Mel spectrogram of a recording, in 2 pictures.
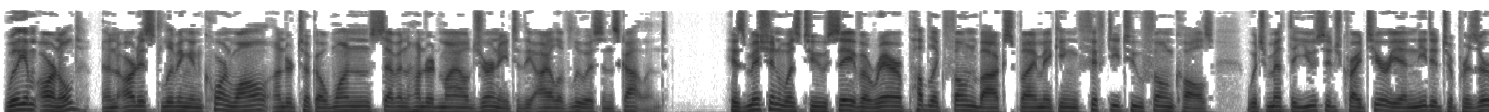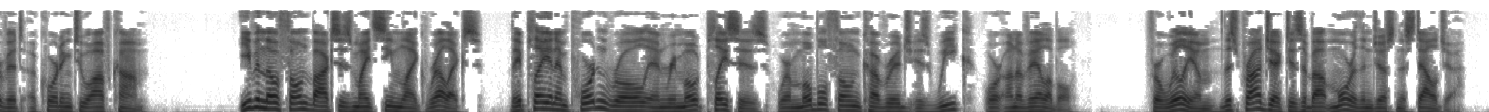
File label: learn english through news upper intermediate fast; artist s effort to preserve a phone box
